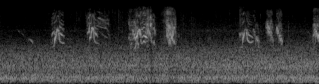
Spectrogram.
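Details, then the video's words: Sparrows in a city come to be fed, recorded 30 November 2015. Scattered high chirps arrive in small groups of two or three notes, with soft background noise between them. "想い出の都会の雀達 3 2015年11月30日 （餌を貰いに来る雀達）"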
